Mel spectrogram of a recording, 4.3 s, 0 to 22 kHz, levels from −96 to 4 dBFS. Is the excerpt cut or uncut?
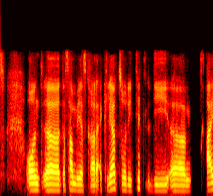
uncut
